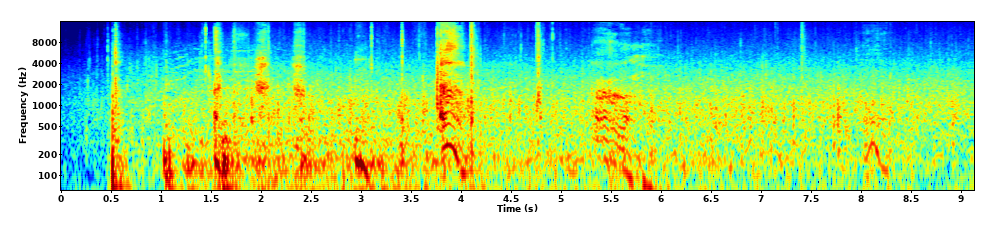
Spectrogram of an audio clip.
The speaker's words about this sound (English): Today we can expect another day of rain. All day, nonstop. Like rain every day the rest of the week as well. Why is it always raining here? This is New Mexico, not Seattle.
